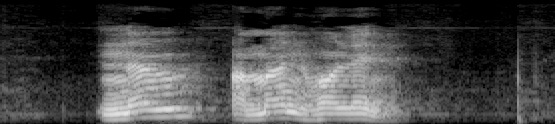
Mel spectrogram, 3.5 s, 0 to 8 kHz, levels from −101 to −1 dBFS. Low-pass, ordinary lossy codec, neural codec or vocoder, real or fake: 7.2 kHz; AAC, 32 kbps; none; real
